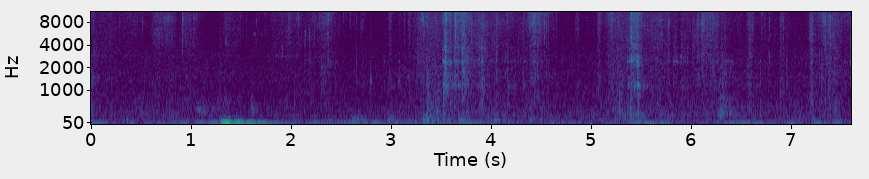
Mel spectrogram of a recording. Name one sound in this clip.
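Plastic film crinkles and rustles under gloved hands.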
